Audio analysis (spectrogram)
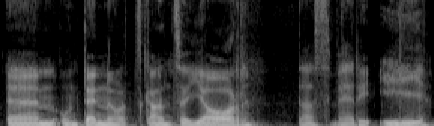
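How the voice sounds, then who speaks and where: A man with a very low voice leads a casual language lesson. He is patient and says each word slowly, again and again. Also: dark tone. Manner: patient, repeats words slowly. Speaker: Romansh teacher.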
